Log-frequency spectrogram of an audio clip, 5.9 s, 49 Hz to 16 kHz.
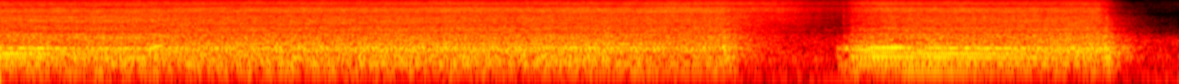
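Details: Karcher K4/K5 pressure washer that would not turn on, fixed by running water through it to purge the air before powering up: steady motor hum with a high pump whir, a brief dip and recovery; now running normally.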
